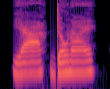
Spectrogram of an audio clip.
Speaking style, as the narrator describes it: Hayes sneers, but it cracks in the middle

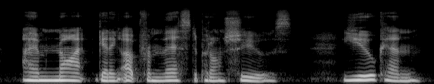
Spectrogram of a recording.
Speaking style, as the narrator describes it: he moaned

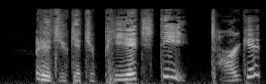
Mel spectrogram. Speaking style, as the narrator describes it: Rodney asked scornfully

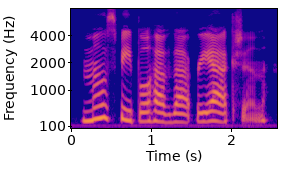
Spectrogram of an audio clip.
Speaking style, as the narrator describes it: Dick says, his voice warm

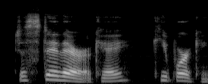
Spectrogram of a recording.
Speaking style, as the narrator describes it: murmured

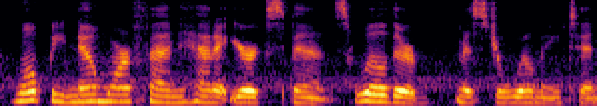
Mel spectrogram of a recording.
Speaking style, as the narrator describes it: she added sharply

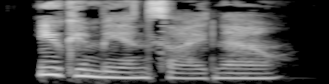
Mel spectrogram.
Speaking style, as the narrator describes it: says, warmly, generously

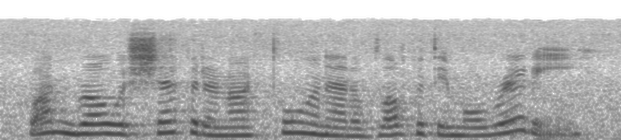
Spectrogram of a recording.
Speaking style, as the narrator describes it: Rodney cried

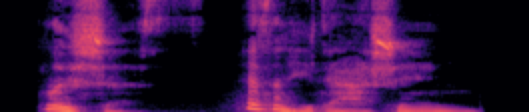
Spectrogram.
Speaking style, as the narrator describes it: Steed said dreamily

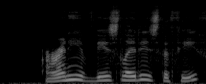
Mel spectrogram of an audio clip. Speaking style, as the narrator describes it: whispers Fraser

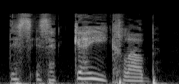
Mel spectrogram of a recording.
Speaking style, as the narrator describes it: Andy hissed in his ear

